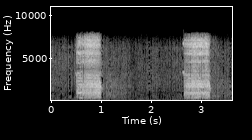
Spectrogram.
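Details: Two evenly spaced, harsh hissing screeches, each about half a second, from a barn owl at night as the male arrives with a mouse, 17 September 2019, 23:55.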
